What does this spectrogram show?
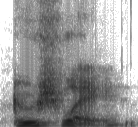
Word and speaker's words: Gu Shui: Gu Shui. Okay, got it. Gu Shui. Think Feng Shui, but with Gu.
